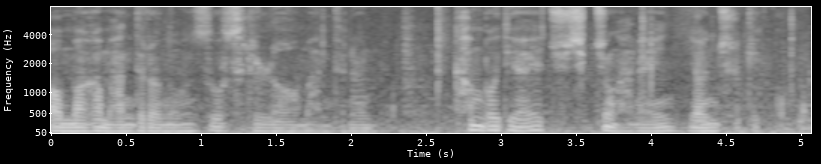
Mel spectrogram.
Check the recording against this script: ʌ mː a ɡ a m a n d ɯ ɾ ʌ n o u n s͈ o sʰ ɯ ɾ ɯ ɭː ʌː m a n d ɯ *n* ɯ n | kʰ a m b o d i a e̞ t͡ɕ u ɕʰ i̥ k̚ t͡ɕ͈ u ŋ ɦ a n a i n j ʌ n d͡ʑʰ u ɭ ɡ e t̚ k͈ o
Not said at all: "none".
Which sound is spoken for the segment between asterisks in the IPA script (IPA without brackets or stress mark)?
n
